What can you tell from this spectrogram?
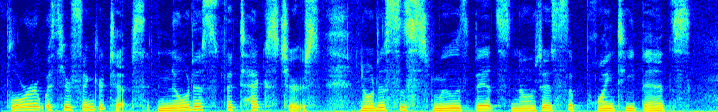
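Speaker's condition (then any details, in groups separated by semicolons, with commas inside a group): No condition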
